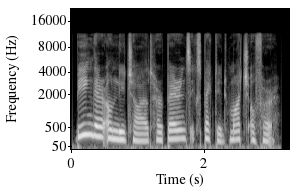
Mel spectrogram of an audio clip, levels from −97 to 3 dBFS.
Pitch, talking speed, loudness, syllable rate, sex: 205 Hz, 185 wpm, -17 LUFS, 4.7 syllables/s, female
